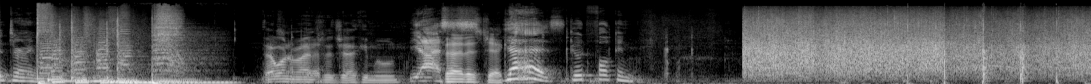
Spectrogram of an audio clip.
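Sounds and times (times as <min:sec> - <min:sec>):
speech: 0:00.0 - 0:01.3, 0:02.6 - 0:06.8
crowd applause from a soundboard pad: 0:07.4 - 0:10.9.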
